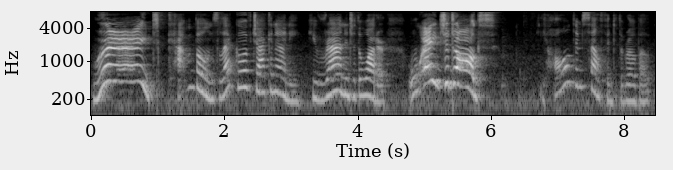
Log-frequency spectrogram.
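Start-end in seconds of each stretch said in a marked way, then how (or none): 0.0-1.0 high, loud yell; captain calls after his men; desperate shout. A narrator's reading. Captain chasing boat. 4.8-6.1 high, loud yell; captain calls after his men; desperate shout. A narrator's reading. Captain chasing boat.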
